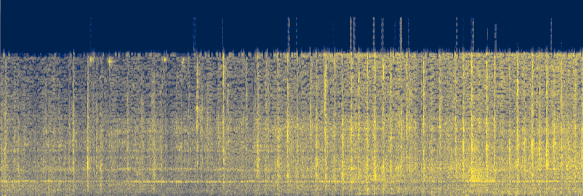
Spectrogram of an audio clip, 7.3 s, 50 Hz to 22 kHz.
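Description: A Hornby Dublo 3-rail Royal Scot model train runs along the track with a steady mechanical whir and rapid, clicky rattling from the locomotive, close and continuous, growing a little louder toward the end.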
